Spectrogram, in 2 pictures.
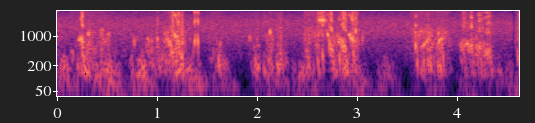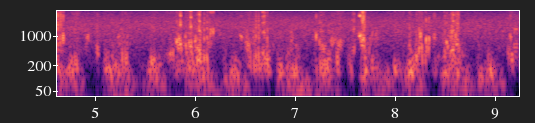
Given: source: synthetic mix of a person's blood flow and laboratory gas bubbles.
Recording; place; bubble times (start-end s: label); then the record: Doppler ultrasound of blood flow; precordium
0.00-0.06 s: bubbles
0.12-0.60 s: bubbles
0.74-0.82 s: bubbles
0.85-1.43 s: bubbles
1.52-1.67 s: bubbles
1.90-2.32 s: bubbles
2.45-3.09 s: bubbles
3.52-3.97 s: bubbles
4.00-4.40 s: bubbles
4.58-4.96 s: bubbles
5.00-5.21 s: bubbles
5.23-5.37 s: bubbles
5.53-6.20 s: bubbles
6.44-6.87 s: bubbles
6.98-7.07 s: bubbles
7.20-7.83 s: bubbles
7.95-8.69 s: bubbles
9.10-9.25 s: bubbles
From the record:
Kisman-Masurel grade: 343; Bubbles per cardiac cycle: rolling drumbeat, 9 or more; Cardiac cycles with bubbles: 100%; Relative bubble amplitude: loud (0.450 to 0.775); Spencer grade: 3 (all of the cardiac periods contain showers or single bubble signals, but not dominating or overriding the cardiac motion signals); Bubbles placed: anywhere in the cardiac cycle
